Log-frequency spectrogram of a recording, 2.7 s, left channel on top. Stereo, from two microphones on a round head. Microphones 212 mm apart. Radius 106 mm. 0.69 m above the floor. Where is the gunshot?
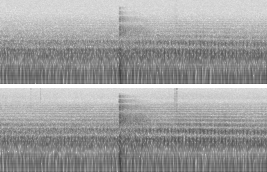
45° right (ahead or behind).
